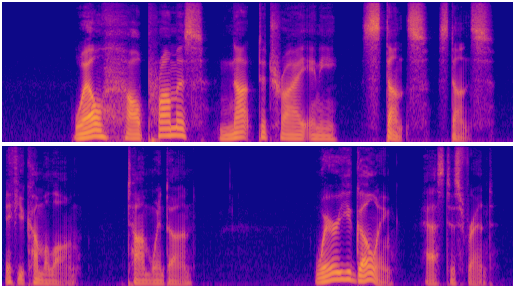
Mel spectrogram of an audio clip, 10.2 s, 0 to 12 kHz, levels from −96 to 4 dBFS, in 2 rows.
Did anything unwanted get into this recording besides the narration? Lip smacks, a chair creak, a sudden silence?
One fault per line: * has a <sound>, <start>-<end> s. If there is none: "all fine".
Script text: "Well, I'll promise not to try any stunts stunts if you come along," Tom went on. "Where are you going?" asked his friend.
all fine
